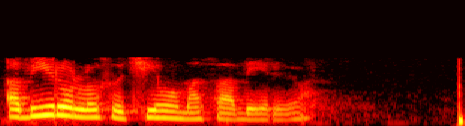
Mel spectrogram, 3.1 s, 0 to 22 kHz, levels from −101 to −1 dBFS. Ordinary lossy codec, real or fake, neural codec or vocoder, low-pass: AAC, 16 kbps; real; none; 7.2 kHz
